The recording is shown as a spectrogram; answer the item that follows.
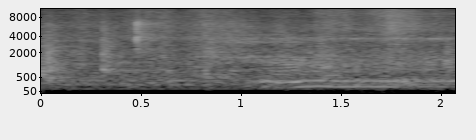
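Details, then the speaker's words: A low, droning, slightly tonal snore from a bulldog sleeping under the camera in a kitchen, rising in the second half, with quiet indoor room noise; dog snoring. "So if you hear the snoring in the background, it's the bulldog, because it seems whenever we work in the kitchen and turn the camera on, the bulldog decides he's going to lay down under the camera and go take a snooze."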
